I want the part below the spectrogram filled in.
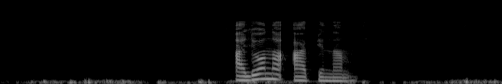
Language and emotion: Russian, neutral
